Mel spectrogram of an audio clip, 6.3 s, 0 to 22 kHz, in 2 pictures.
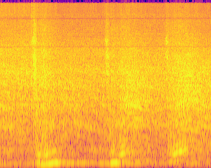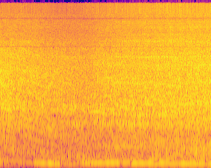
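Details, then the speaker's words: Lexus IS300 with 200k+ miles after engine refresh, timing belt kit, leak fixes and repaired coil and throttle body connectors: quick throttle blips then smooth, even idle with no misses, ticks or knocks. "we got it running perfectly you can hear it sounds nice and smooth fans are plugged in the way that they should be"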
